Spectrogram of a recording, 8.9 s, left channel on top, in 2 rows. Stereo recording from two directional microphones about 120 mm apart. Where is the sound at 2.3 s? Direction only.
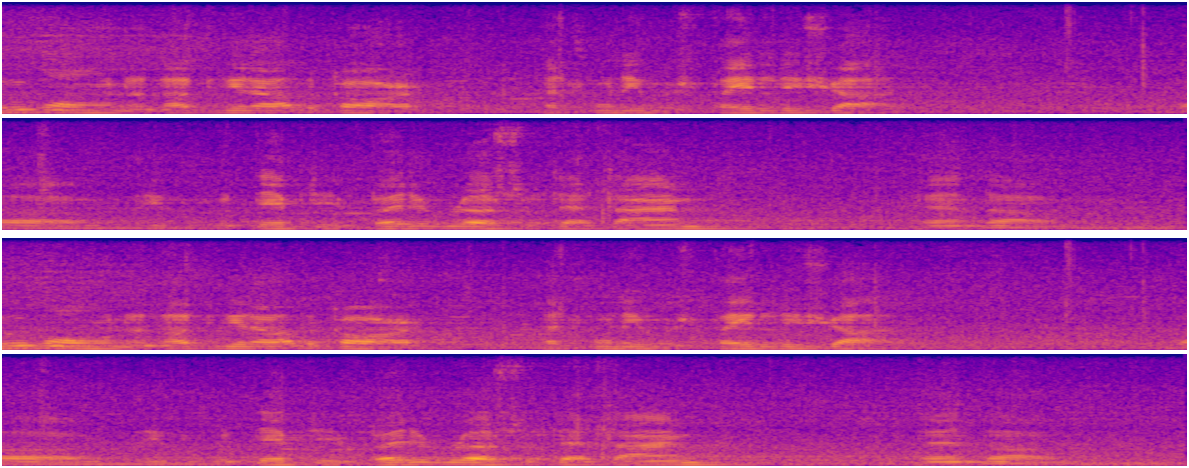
10° left (ahead or behind).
